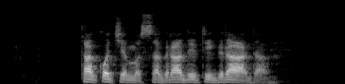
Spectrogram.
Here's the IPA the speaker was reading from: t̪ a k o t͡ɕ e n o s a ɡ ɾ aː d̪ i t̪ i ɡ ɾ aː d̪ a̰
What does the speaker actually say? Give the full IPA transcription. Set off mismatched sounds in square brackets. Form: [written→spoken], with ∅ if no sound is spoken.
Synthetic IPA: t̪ a k o t͡ɕ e [n→m] o s a ɡ ɾ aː d̪ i t̪ i ɡ ɾ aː d̪ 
